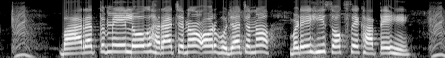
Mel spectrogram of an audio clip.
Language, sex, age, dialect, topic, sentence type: Hindi, female, 18-24, Kanauji Braj Bhasha, agriculture, statement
